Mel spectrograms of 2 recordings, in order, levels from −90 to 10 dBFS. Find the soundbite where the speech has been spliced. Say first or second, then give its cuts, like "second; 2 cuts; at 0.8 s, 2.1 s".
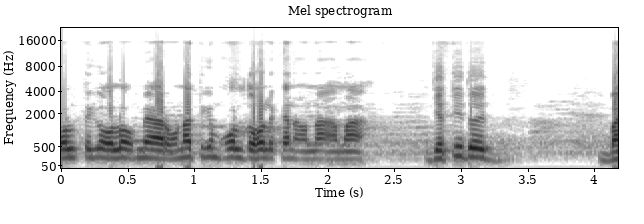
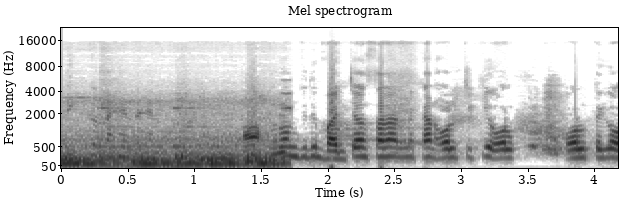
second; 1 cut; at 1.7 s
